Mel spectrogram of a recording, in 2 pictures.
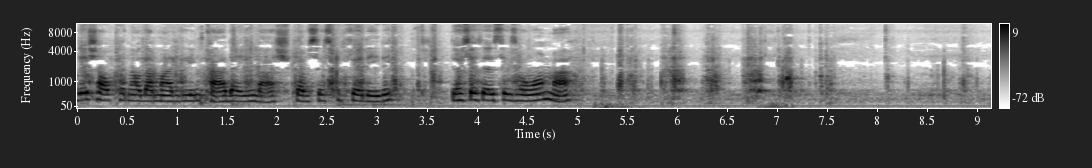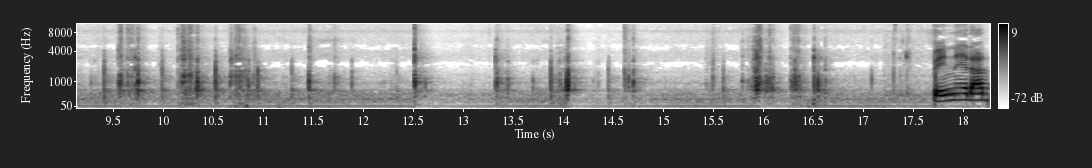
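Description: A spoon scrapes and taps against a mesh strainer.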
